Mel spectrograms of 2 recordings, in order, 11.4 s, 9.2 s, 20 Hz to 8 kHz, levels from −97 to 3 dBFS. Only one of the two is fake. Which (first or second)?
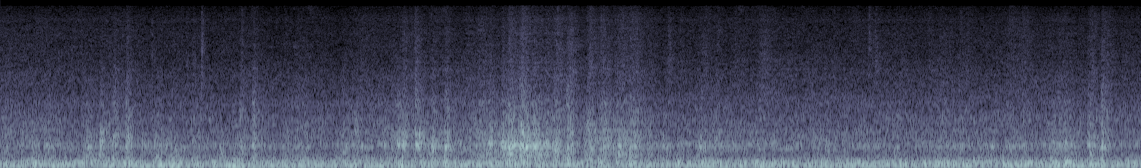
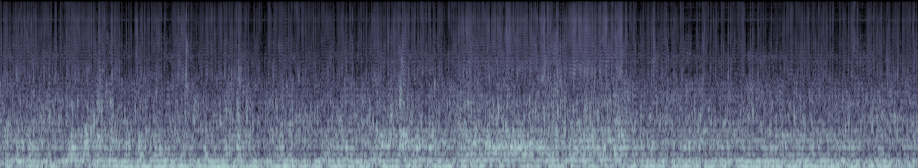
second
